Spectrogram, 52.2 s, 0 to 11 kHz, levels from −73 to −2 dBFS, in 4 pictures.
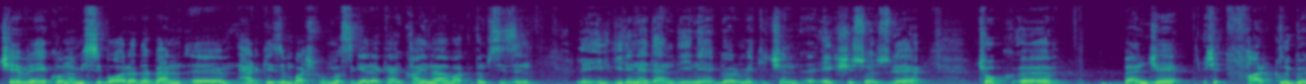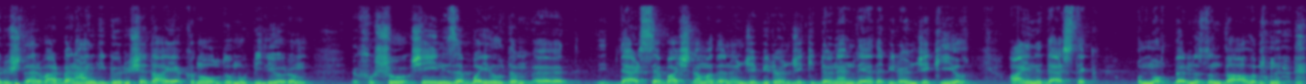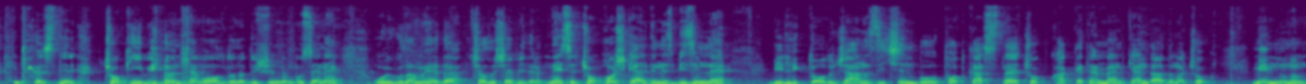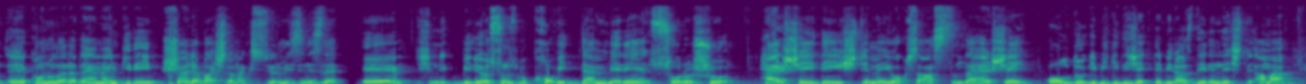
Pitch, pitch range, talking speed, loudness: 125 Hz, 110-140 Hz, 125 wpm, -23 LUFS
